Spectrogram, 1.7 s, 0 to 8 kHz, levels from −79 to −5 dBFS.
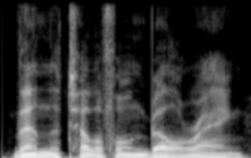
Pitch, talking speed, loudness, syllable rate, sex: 100 Hz, 180 wpm, -15 LUFS, 5.3 syllables/s, male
